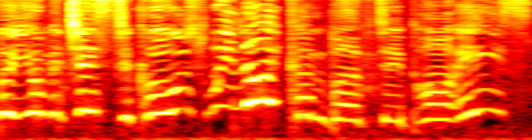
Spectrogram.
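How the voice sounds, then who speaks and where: A squeaky, extremely high-pitched put-on character voice at a moderate pace. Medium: audio drama. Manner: cheeky, overly familiar.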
